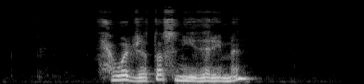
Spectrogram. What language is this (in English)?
Kabyle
